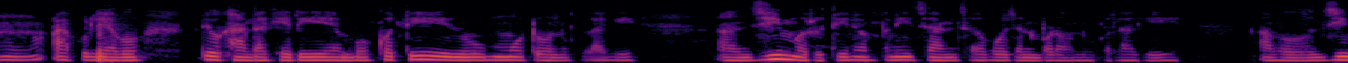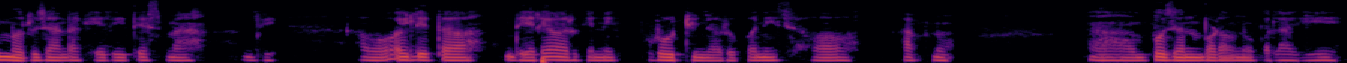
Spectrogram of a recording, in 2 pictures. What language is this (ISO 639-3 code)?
nep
